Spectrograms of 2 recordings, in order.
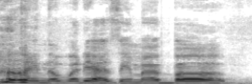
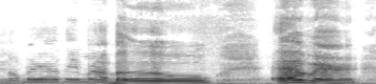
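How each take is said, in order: First: Laughing through the words, a touch louder. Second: Said in the usual way. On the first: Real, not acted. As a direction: giggle it out, embarrassed. Embarrassed exam retold with laughter.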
